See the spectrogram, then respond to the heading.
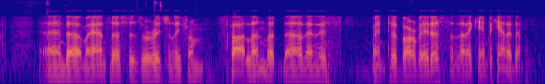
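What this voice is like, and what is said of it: Barbadian accent. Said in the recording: “What's that accent I detect? ... I'm originally from Barbados, and you don't lose an accent very much”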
